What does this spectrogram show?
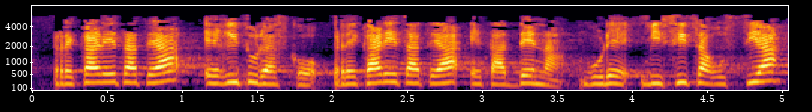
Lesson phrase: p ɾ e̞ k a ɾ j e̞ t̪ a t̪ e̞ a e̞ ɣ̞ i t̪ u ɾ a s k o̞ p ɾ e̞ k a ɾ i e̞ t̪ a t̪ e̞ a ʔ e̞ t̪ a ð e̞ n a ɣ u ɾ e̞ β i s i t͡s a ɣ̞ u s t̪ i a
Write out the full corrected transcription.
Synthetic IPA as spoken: p ɾ e̞ k a ɾ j e̞ t̪ a t̪ e̞ a e̞ ɣ̞ i t̪ u ɾ a s k o̞ p ɾ e̞ k a ɾ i e̞ t̪ a t̪ e̞ a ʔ e̞ t̪ a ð e̞ n a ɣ u ɾ e̞ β i s i t͡s a ɣ̞ u s t̪ i a

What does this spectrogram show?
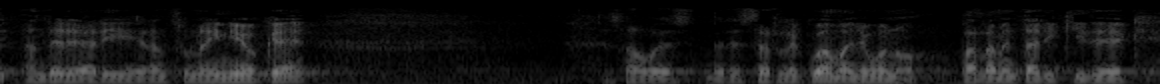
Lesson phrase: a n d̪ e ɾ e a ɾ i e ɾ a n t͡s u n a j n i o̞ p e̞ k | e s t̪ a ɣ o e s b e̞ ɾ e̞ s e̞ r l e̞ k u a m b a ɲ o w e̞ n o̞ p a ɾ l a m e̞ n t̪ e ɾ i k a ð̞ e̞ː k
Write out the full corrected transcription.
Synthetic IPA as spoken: a n d̪ e ɾ e a ɾ i e ɾ a n t͡s u n a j n i o̞ k e̞ | e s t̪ a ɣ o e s b e̞ ɾ e̞ s e̞ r l e̞ k u a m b a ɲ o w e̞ n o̞ p a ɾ l a m e̞ n t̪ a ɾ i k i ð̞ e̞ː k

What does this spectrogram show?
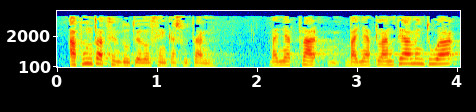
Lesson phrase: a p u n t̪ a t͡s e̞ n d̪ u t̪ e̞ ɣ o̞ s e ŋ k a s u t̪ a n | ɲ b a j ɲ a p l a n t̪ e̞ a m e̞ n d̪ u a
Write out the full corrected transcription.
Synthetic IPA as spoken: a p u n t̪ a t͡s e̞ n d̪ u t̪ e̞ ð o̞ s e ŋ k a s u t̪ a n | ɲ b a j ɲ a p l a n t̪ e̞ a m e̞ n t̪ u a

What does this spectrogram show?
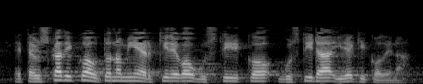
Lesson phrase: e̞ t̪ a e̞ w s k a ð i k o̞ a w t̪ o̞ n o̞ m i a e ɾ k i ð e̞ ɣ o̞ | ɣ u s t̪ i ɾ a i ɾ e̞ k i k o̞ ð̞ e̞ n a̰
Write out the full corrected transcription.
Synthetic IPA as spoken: e̞ t̪ a e̞ w s k a ð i k o̞ a w t̪ o̞ n o̞ m i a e ɾ k i ð e̞ ɣ o̞ | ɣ u s t̪ i ɾ a i ɾ e̞ k i k o̞ ð̞ e̞ n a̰

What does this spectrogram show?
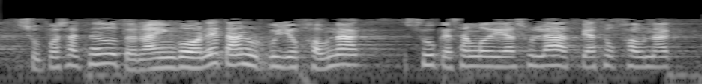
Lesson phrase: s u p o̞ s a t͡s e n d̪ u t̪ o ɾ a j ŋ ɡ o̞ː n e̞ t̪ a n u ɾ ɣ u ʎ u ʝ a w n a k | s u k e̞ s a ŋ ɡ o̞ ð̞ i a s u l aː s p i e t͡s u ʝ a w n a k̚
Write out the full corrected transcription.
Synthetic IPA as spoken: s u p o̞ s a t͡s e n d̪ u t̪ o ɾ a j ŋ ɡ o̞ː n e̞ t̪ a n u ɾ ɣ u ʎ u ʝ a w n a k | s u k e̞ s a ŋ ɡ o̞ ð̞ i a s u l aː s p i a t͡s u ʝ a w n a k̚

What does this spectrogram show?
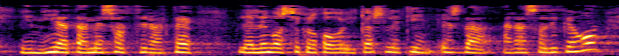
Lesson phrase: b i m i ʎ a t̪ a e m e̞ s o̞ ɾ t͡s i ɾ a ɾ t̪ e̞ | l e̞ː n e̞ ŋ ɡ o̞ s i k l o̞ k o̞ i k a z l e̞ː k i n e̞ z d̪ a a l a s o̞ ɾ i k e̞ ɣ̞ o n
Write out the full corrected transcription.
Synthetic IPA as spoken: b i m i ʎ a t̪ a e m e̞ s o̞ ɾ t͡s i ɾ a ɾ t̪ e̞ | l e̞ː n e̞ ŋ ɡ o̞ s i k l o̞ k o̞ i k a z l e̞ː k i n e̞ z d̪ a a ɾ a s o̞ ɾ i k e̞ ɣ̞ o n

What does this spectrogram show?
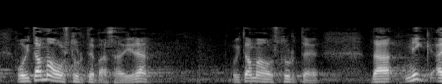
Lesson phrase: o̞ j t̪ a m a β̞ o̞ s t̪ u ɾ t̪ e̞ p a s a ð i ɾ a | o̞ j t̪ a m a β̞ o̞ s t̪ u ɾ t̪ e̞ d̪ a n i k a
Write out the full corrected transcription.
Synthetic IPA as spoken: o̞ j t̪ a m a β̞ o̞ s t̪ u ɾ t̪ e̞ p a s a ð i ɾ a | o̞ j t̪ a m a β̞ o̞ s t̪ u ɾ t̪ e̞ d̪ a n i k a

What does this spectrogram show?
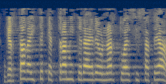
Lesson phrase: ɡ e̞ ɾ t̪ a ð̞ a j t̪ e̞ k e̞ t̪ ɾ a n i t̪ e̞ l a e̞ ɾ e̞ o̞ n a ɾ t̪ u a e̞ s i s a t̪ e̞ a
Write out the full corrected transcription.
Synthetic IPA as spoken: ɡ e̞ ɾ t̪ a ð̞ a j t̪ e̞ k e̞ t̪ ɾ a m i t̪ e̞ ɾ a e̞ ɾ e̞ o̞ n a ɾ t̪ u a e̞ s i s a t̪ e̞ a

